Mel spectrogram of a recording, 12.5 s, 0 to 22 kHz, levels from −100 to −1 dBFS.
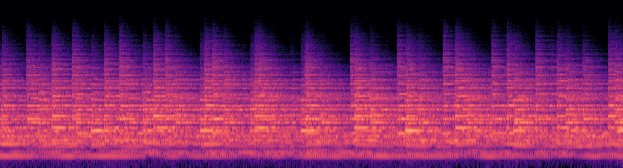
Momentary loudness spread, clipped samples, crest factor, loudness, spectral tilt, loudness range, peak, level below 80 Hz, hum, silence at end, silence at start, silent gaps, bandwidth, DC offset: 5 LU; under 0.1%; 16 dB; -25 LUFS; -2 dB/octave; 1 LU; -10 dBFS; -82 dBFS; none; 0 s; 0 s; none; 11 kHz; under 0.1%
